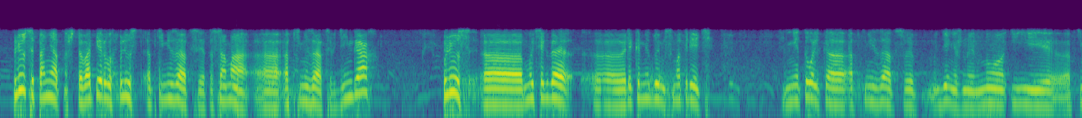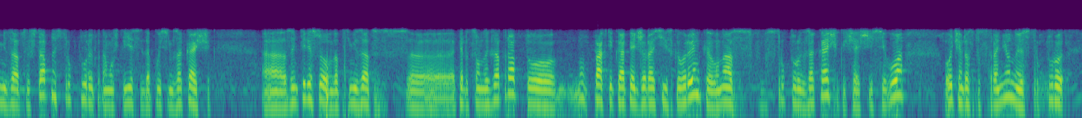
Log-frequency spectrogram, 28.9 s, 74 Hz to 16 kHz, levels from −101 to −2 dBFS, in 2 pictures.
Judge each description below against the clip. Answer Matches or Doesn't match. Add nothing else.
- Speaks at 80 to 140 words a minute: Matches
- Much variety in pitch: Doesn't match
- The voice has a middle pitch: Matches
